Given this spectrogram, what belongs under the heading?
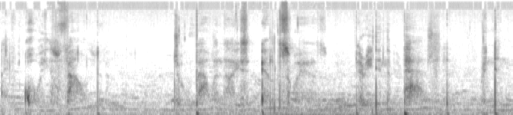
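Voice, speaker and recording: A man playing an ancient, aloof male vampire scholar in an ASMR roleplay, speaking in a formal, musing, courteous whisper. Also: natural voice. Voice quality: breathy whisper. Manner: measured, formal, musing, hesitant pauses.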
